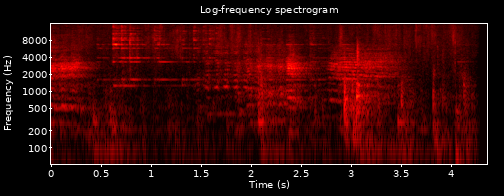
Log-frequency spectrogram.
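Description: Several goats bleat in wavering, nasal cries over a low rumble of a moving herd.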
